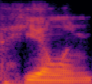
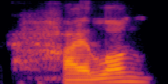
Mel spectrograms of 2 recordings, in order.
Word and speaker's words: Heilung: at my fingertips and hai lung i hope i'm pronouncing that right right not healing but hai lung they're not they're an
